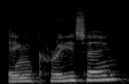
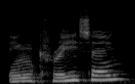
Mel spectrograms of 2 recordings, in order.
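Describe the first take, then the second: No difference in how they are said.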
